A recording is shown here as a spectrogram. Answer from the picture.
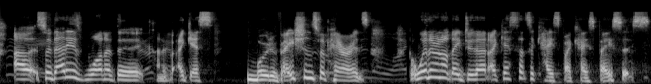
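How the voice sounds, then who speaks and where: With an Australian accent, a woman talks at a very fast pace, her fairly high pitch swinging very widely while her loudness stays very even. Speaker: journalist. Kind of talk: live news interview. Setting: remote live cross from Sydney.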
